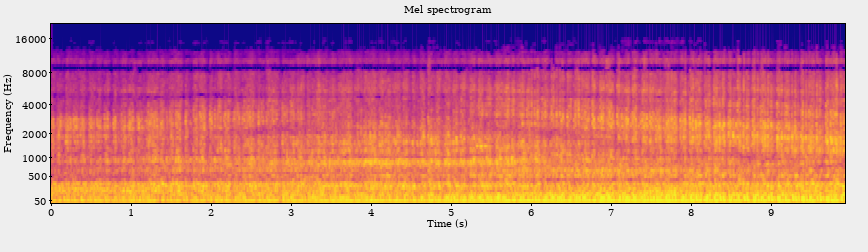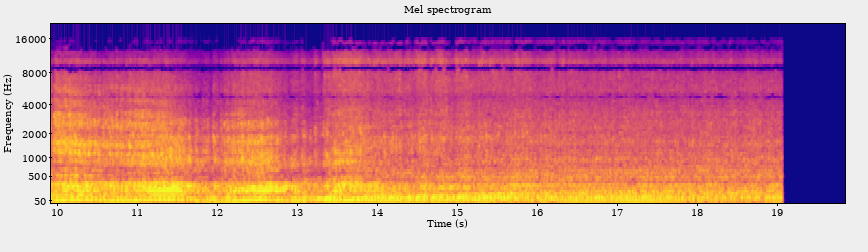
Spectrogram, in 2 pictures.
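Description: Classic American muscle car's engine running loud through its exhaust, with a few revs about eleven to thirteen seconds in; the sound cuts off abruptly near the end.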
